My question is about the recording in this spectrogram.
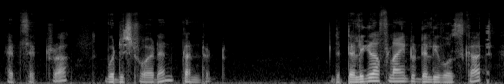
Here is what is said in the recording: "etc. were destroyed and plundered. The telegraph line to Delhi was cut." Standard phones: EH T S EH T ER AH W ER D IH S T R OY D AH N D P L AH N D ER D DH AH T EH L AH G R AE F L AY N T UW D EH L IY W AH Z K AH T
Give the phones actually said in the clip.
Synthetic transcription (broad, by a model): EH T S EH T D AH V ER D IH S T R OY D AH N D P L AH N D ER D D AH T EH L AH G R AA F L AY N T UW D EH L IY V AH S K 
